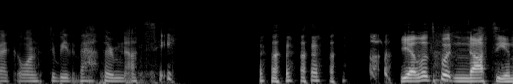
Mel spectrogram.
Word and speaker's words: Nazi: And he was calling it Nazi. And I'm like, it's Nazi.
